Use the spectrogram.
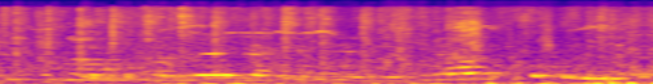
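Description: Several pigeons coo in low, rolling murmurs close by, with a continuous hum of birds and a faint voice in the background.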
